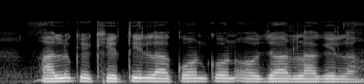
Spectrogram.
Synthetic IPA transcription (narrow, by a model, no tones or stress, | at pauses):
alukekʰet̪ilakɔnkɔnɔd͡ʒaɾlaɡela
